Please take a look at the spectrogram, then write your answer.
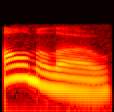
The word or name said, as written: Almelo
